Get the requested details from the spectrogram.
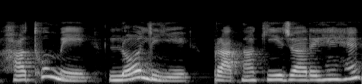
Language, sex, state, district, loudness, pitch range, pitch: Hindi, female, Bihar, Bhagalpur, -21 LUFS, 180-220 Hz, 205 Hz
